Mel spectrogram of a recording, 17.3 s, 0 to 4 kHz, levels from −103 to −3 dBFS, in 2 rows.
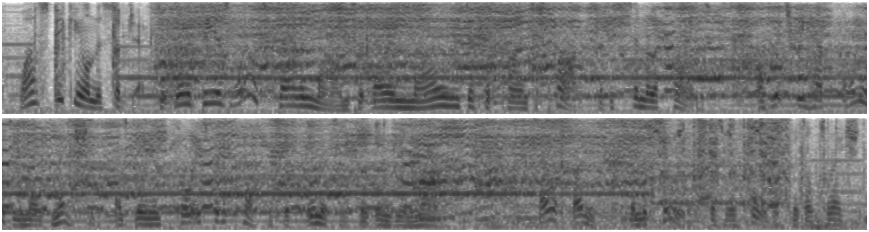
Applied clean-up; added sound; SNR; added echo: none; Printer; -2 dB; none.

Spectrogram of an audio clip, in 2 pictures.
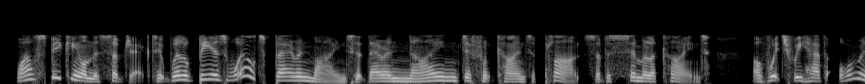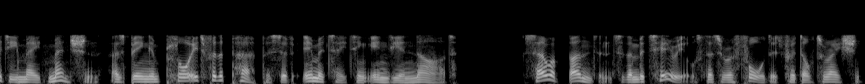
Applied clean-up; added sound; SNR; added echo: none; none; none; none.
